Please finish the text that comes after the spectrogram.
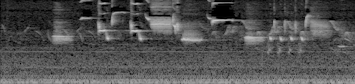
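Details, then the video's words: A song sparrow at a solar panel and wildflower installation gives a quick jumble of bright, high chips and whistles ending in a short rattling trill, over a faint steady low hum. "song sparrow calling"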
